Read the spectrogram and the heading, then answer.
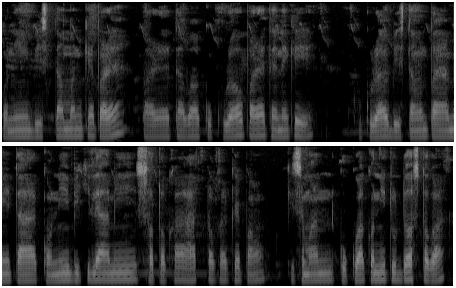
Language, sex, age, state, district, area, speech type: Assamese, male, 60+, Assam, Golaghat, rural, spontaneous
